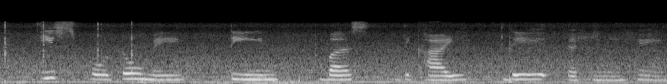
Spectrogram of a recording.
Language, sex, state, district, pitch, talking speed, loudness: Hindi, female, Madhya Pradesh, Dhar, 190 Hz, 80 wpm, -16 LUFS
